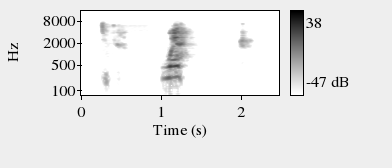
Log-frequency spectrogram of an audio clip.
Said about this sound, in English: Sorry, I have two puppies who always like to make a guest appearance.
